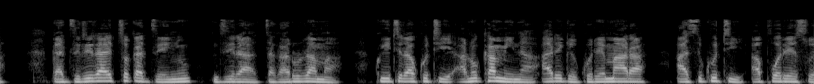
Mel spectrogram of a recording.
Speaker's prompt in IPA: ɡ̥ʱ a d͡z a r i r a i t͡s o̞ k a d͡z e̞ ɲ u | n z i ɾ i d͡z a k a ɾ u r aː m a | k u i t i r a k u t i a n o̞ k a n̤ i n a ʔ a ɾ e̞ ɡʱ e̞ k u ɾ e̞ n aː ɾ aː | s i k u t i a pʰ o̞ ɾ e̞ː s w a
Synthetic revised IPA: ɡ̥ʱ a d͡z i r i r a i t͡s o̞ k a d͡z e̞ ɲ u | n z i ɾ a d͡z a k a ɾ u r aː m a | k u i t i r a k u t i a n o̞ k a m̤ i n a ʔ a ɾ e̞ ɡʱ e̞ k u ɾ e̞ m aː ɾ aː | s i k u t i a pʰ o̞ ɾ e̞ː s w e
